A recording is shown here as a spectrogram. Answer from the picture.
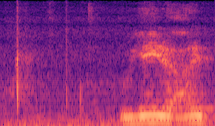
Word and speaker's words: Rieta: Reata. R-E-A-T-A in Spanish means rope. Reata. But it's pronounced for you, it's rieta, right?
